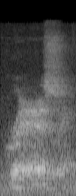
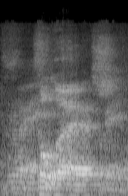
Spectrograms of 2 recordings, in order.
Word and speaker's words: glass: p p pan P glass glass be careful is something totally different grass glass glass remember the L that's tricky somebody might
